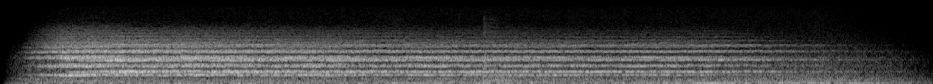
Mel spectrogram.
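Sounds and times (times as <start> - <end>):
German emergency siren: 0.1 - 9.3.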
